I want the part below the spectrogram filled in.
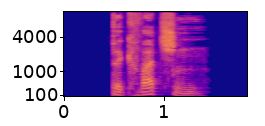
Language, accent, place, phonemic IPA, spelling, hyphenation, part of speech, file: German, Germany, Berlin, /bəˈkvat͡ʃn̩/, bequatschen, be‧quat‧schen, verb, De-bequatschen.ogg
- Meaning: 1. to talk about, discuss 2. to talk into, coax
